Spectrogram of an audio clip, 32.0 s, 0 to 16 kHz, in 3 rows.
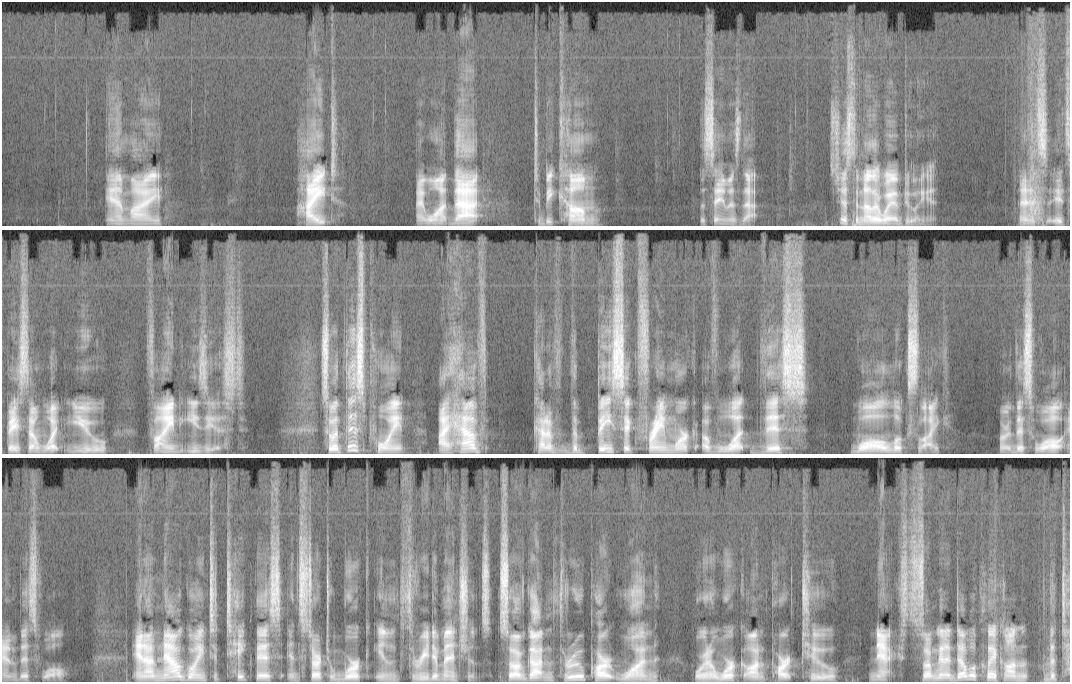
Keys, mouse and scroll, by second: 0.5 click, 2.0 click, 3.8 click, 6.8 click, 8.0 click, 10.8-11.8 scroll, 13.3-14.3 scroll, 14.3-15.7 scroll, 15.7 scroll, 16.3-18.0 scroll, 18.0-19.4 scroll.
